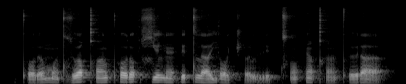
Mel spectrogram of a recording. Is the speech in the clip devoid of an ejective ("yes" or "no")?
no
